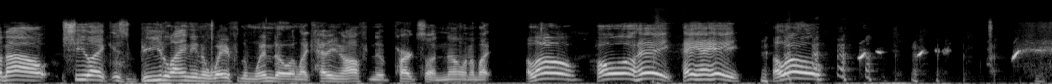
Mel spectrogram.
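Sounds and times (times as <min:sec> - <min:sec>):
speech: 0:00.0 - 0:09.3
laughter: 0:06.5 - 0:10.5
person whistling short rising chirps to get attention: 0:09.9 - 0:10.4.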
